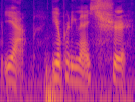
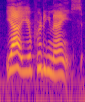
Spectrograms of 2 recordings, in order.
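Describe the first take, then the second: First: It sounds sarcastic and insincere. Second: It sounds sincere and friendly.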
